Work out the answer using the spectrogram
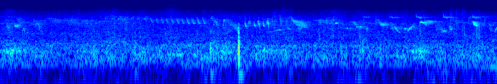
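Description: Small songbirds chirping and trilling over a steady background hiss, with one sharp click about three seconds in.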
